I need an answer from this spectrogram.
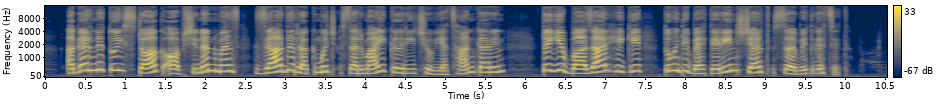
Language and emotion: Kashmiri, neutral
